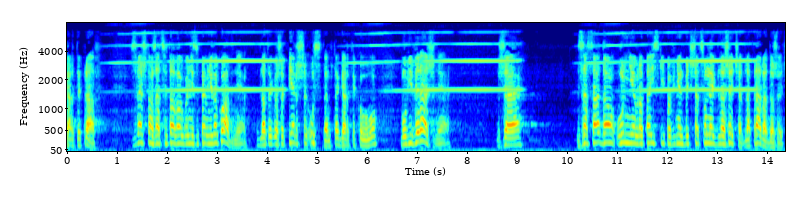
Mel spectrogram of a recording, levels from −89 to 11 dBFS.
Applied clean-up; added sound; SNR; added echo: none; Bowed string instrument; 9 dB; reverberation time 0.4 s.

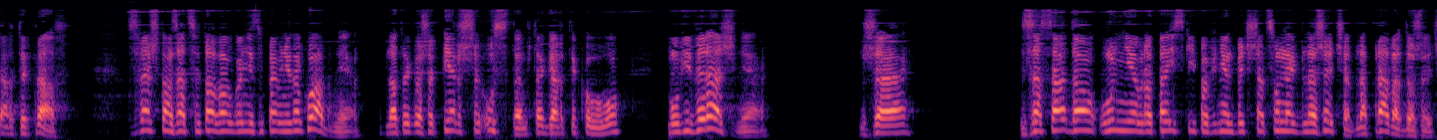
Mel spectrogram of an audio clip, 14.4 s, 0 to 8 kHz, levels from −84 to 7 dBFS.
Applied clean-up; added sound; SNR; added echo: neural mask model DeepFilterNet 3.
